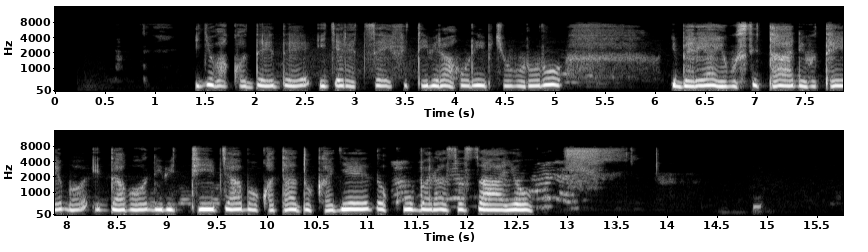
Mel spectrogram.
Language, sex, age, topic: Kinyarwanda, female, 36-49, finance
